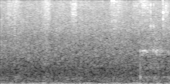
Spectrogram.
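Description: Faint scratching of a fountain pen nib drawing short strokes on textured watercolour paper.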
